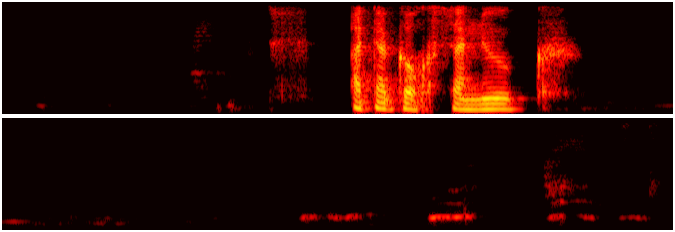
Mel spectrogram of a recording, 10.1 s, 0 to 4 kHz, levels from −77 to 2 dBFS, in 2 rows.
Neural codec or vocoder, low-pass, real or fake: none; 3.6 kHz; real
